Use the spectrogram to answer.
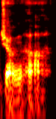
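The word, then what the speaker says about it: Zheng He: lot of money in was this guy named jungha this is how it's spelled this is how it's pronounced but why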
